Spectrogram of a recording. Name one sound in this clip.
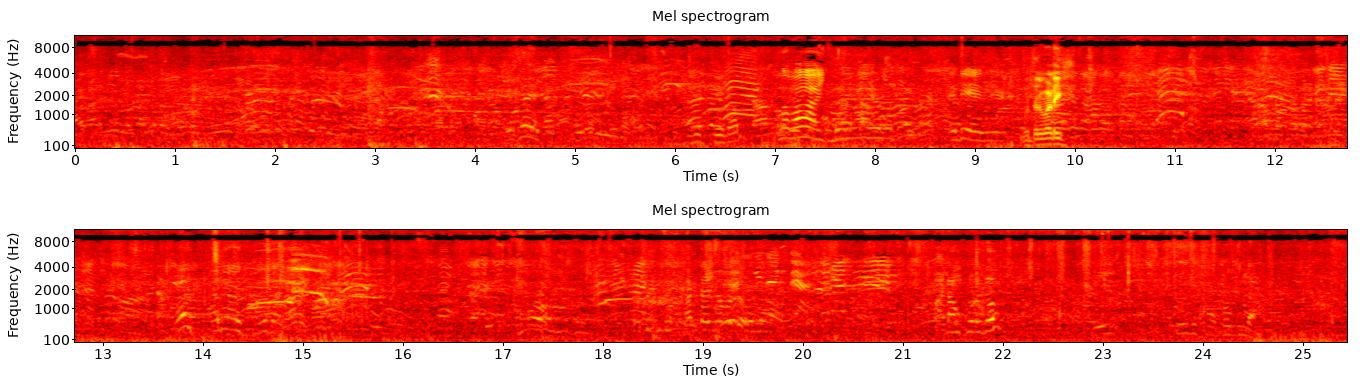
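Several adults chatter nearby outdoors.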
